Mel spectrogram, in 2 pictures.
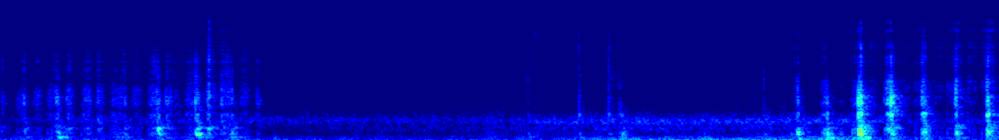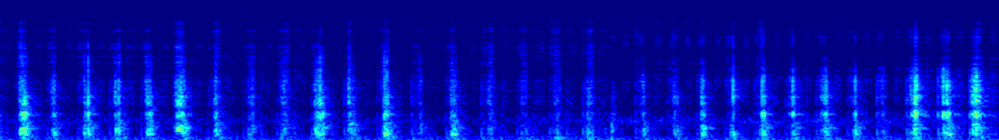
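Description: A pointed wooden stick scratches the coating off a scratch-art paper page in a spiral notebook, recorded up close. A few quick scratchy strokes open the clip, followed by a quiet stretch with a faint low hum, then steady, rapid back-and-forth scratching at about two strokes per second. Each stroke is a short, dry rasp with no ring.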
